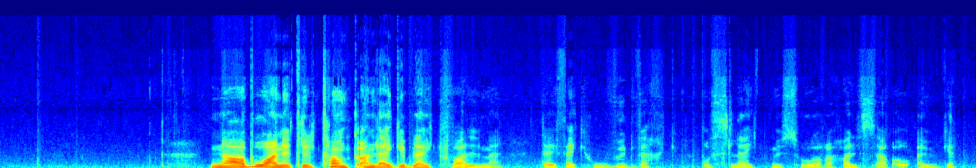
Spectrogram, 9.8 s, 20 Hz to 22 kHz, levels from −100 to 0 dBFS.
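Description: Nothing technical goes wrong in this speech recording; the background noise of the room belongs to the space itself, and the level shift around 4 seconds is just the talker moving relative to the microphone.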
